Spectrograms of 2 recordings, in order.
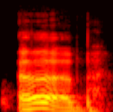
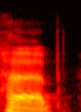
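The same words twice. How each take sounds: First: The word starts with a silent H. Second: The word starts with a pronounced H. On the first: The speaker calls it wrong. "that's an American thing" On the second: The speaker calls it right. "It's Herb"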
